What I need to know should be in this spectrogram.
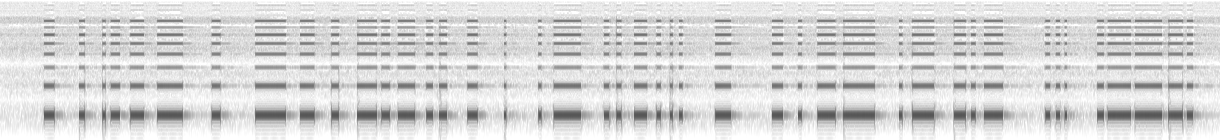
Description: Beeps of irregular length. There is no code.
